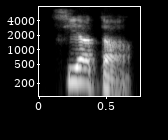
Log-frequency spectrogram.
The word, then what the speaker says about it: theater: There is a theater. Theater. Bu şu T'den sonraki H var ya onu böyle telaffuz etmemize gerek yok. Aslında böyle T-H falan dememize gerek yok. Sadece tiyata.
